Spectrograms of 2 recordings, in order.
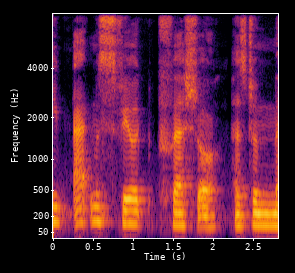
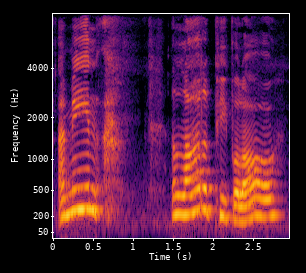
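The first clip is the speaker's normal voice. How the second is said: insistent; 8 semitones higher than usual. Acted. Pushing to move again.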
